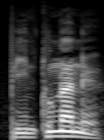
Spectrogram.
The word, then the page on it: piñtú nanw: Apatani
